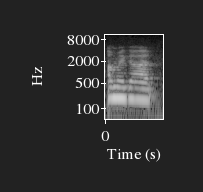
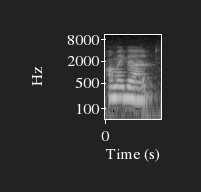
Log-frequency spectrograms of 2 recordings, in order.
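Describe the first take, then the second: First: The melody stays flat, French-style. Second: The same.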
